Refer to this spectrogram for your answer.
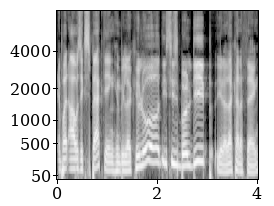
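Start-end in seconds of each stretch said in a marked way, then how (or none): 1.5-3.1 put-on Indian accent, pitched way up. Telling how he expected a guy he phoned to answer, put-on Indian accent. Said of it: "To a lot of Indian yeah".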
